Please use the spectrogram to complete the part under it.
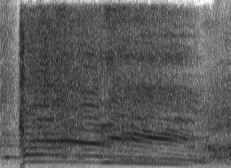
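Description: A large crowd roars out a chanted slogan at a religious gathering, one loud sustained shout of many voices swelling together and fading after about two seconds.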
